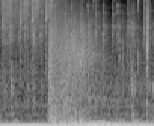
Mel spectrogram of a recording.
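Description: A baby bacon bomb explodes in the Minecraft Super Smash Mobs mini-game: a single loud, booming blast with a deep rumbling tail that fills the short moment, no voices over it.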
